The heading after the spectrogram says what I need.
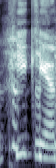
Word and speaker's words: pecan: Well, because you're saying it wrong. That's half the reason it doesn't sound good to you. If you called it a pecan, that sounds much better.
